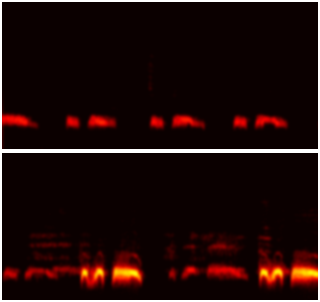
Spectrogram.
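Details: Spotted dove calling to stimulate other doves to coo: soft, short low coos repeated about once a second, then louder, stronger double-hooted coo bursts near the end.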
